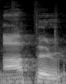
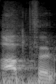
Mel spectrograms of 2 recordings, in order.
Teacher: On a également la ligne de Speyer qui sépare le /pp/ du /pf/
